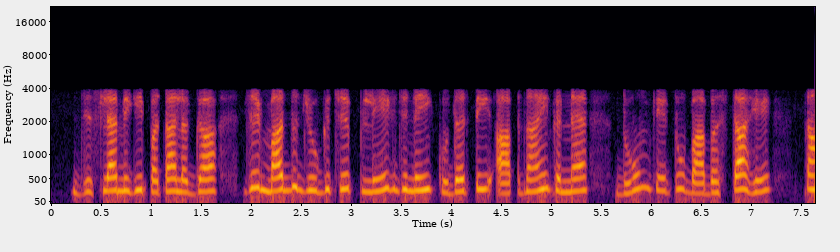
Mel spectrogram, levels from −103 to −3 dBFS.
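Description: Speech runs through the GSM full-rate codec for the whole clip. The audio is confined to about 200 Hz to 3.7 kHz. A buzzy, gravelly roughness is plainly audible. It comes from coarse pulse-driven excitation, which fits a 13 kbps full-rate coder.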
